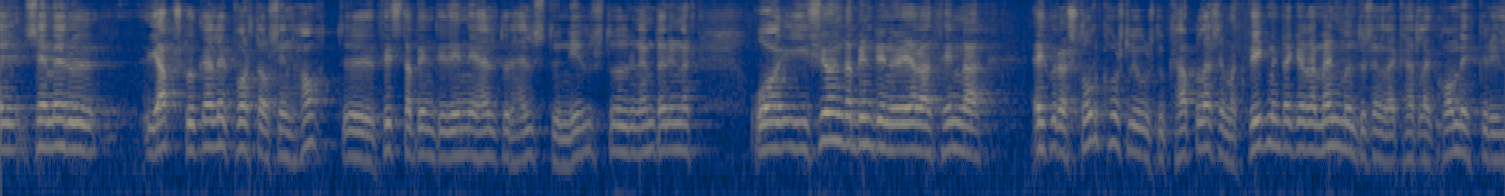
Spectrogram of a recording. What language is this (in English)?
Icelandic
